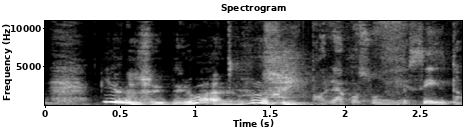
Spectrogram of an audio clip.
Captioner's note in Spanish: Riendo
